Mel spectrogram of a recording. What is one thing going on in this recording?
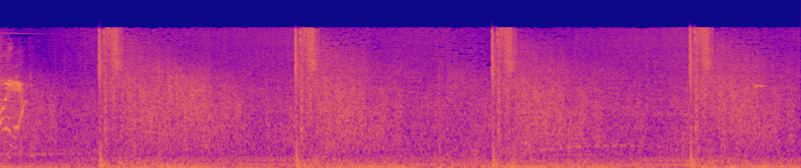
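Tank cannon shots boom at even intervals.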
